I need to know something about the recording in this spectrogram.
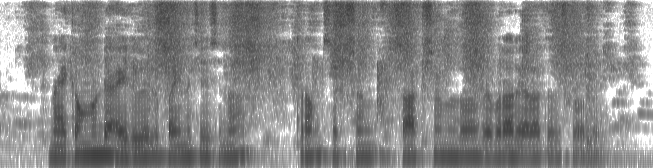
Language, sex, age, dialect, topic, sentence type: Telugu, male, 18-24, Utterandhra, banking, question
